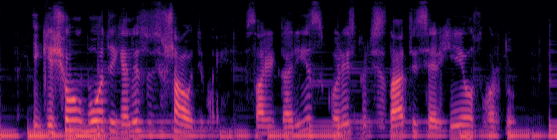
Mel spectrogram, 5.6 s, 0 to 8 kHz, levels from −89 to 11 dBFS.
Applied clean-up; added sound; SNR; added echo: neural mask model RNNoise.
